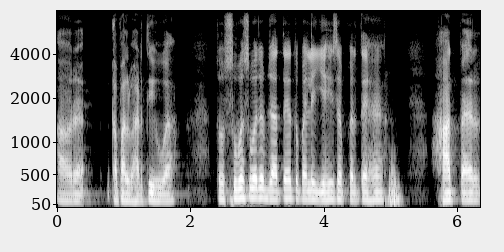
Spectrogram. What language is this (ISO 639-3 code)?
hin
